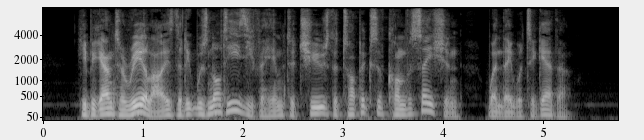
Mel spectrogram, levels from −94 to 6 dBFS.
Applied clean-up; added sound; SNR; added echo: none; none; none; none.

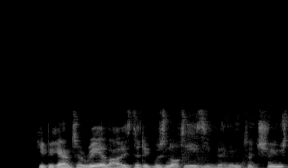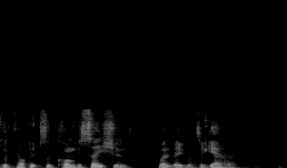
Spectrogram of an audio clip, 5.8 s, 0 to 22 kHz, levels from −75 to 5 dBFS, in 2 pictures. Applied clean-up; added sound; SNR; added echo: neural mask model DeepFilterNet 3.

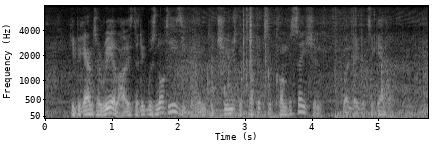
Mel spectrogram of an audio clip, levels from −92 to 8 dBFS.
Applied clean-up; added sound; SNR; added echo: none; Sliding door; 9 dB; reverberation time 0.2 s.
